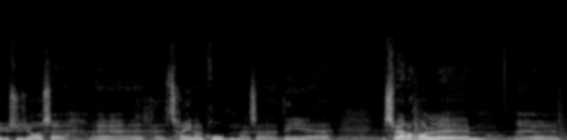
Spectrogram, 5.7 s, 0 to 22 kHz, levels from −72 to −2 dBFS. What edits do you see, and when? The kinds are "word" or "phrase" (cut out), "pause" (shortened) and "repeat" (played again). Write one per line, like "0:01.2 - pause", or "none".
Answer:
none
